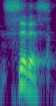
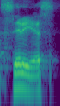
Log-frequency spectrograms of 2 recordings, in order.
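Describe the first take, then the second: First: The name is said with two syllables. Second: The name is said with three syllables. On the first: The speaker calls it right. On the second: The speaker calls it wrong. "Not Sidious"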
